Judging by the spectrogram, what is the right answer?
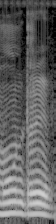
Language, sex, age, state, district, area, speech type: Tamil, male, 30-45, Tamil Nadu, Ariyalur, rural, read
